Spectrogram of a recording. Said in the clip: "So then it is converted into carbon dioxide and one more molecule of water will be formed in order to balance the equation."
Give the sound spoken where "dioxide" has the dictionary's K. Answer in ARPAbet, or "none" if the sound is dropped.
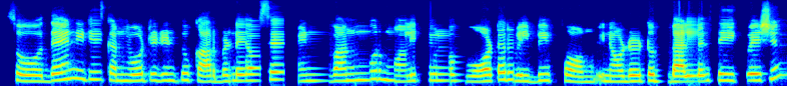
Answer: none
